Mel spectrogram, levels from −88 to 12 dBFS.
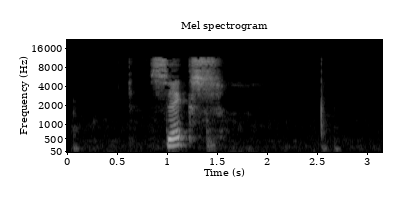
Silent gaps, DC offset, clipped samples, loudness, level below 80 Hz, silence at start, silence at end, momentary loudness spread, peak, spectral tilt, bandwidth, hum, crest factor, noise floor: none; under 0.1%; under 0.1%; -30 LUFS; -82 dBFS; 0.85 s; 1.6 s; 15 LU; -14 dBFS; 0 dB/octave; 12 kHz; none; 22 dB; -77 dBFS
